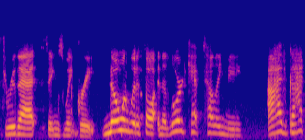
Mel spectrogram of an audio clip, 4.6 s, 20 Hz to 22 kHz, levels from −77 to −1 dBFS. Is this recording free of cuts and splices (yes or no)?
no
